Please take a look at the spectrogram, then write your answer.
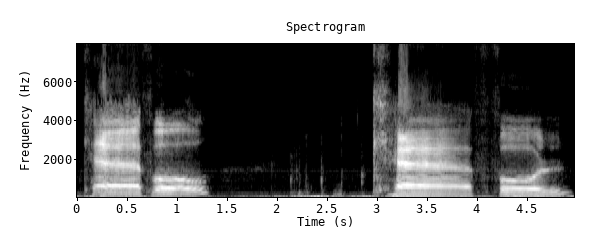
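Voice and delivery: very slow, stretched, rising at the end; cautious. Real, not acted. Gamer easing the plane along, slow cautious drawl. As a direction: draw it out while concentrating hard.

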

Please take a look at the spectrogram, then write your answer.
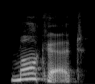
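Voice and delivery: "market" sin pronunciar la R, con la A alargada; market británico. Shown as a demonstration. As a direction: alarga la vocal de "market" y deja muda la R. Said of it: "en británico". ("market" a la británica, R muda)

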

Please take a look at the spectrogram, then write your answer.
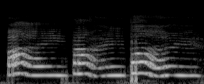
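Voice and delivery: high, sing-song taunting byes; mocking bye bye. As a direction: tease like the other players. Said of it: "Why do people keep saying".

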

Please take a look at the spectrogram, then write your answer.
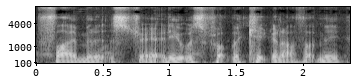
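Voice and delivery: ordinary talk

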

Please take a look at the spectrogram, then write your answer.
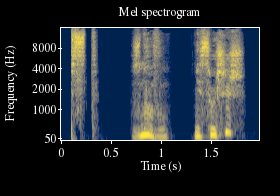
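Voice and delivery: urgent, rising alarmed question; frightened urgency. A narrator's reading. Boys hear noises in graveyard.

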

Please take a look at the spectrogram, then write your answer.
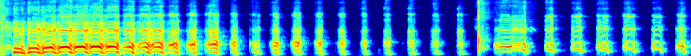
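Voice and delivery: long loud scornful laugh; mocking laughter. Real, not acted. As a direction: burst out laughing at the idea. Mocking the revelation.

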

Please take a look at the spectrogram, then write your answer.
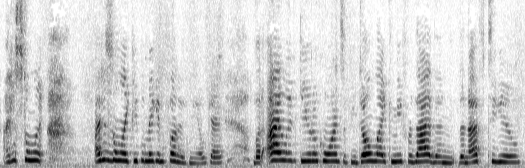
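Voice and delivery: worked-up defiance about liking unicorns; heated rant. Real, not acted. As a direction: vent real frustration at the teasers. Ranting about teasing.

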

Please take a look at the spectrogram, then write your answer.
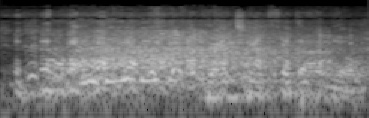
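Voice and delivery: slow, loud, laughing through it; laughing title. Shown as a demonstration. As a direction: savour the title while laughing. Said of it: "That's what I'm gonna call my memoir".

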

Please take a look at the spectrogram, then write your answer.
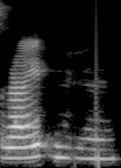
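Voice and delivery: ordinary talk

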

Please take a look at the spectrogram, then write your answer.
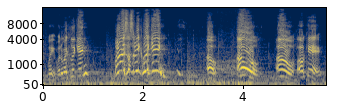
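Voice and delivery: usual speaking voice

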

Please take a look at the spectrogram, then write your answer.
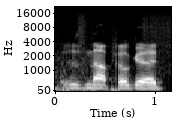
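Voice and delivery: ordinary talk, nothing marked

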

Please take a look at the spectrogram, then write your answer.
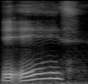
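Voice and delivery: real jubilant cry, voice shooting up high; excited discovery. Real, not acted. Detectorist tells viewers he found a coin, excited. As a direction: stretch COIN out loud and high in delight. Finds a coin while digging.

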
